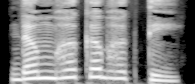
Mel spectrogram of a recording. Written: ಡಂಭಕಭಕ್ತಿ

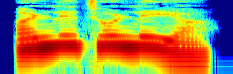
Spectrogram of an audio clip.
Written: ಅಳ್ಳೆಜೊಳ್ಳೆಯ

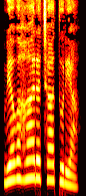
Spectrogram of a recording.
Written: ವ್ಯವಹಾರಚಾತುರ್ಯ

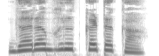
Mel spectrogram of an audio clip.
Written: ಗರಭೃತ್ಕಟಕ

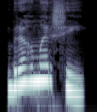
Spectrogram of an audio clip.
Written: ಬ್ರಹ್ಮರ್ಷಿ

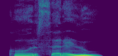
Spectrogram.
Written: ಕೂರ್ಸರಲ್

